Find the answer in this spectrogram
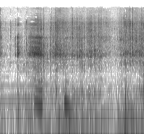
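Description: Small children's bicycle rolling slowly over a dirt track, with light rattles and tyre noise, and two short soft sounds about half a second and a second in.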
